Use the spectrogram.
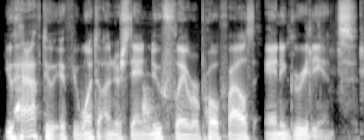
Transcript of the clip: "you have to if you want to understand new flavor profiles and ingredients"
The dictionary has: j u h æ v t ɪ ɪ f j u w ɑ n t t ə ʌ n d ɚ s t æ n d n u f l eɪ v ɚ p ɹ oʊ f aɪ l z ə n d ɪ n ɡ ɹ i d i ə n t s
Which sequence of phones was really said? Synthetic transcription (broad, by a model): j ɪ h æ f t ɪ ɪ f j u w ɑ n t t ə ʌ n d ɚ s t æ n n u f l eɪ v ɚ p ɹ oʊ f aɪ l z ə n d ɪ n ɡ ɹ i d i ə n t s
